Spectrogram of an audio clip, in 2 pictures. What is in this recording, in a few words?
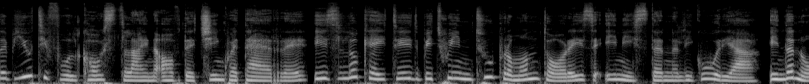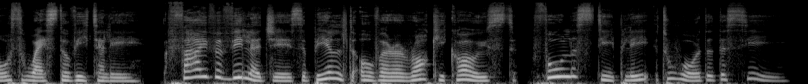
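Italian accented English; GoLocalise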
